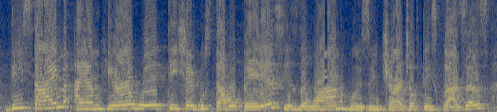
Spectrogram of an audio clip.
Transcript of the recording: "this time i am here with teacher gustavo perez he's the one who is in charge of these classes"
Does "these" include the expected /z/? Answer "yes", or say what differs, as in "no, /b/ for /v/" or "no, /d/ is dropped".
no, /s/ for /z/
